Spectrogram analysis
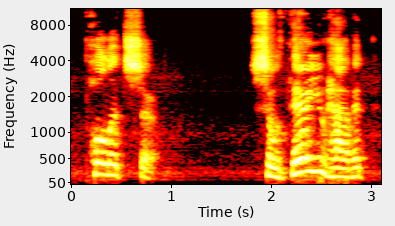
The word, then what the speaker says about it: Pulitzer: There actually is a correct way to pronounce the name, and the correct way to pronounce the name is Pulitzer.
